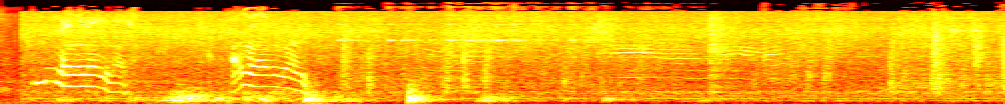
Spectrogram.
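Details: Cat giving two quick, bent meows that fall in pitch, followed by low thumping knocks and faint high steady tones in the background.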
